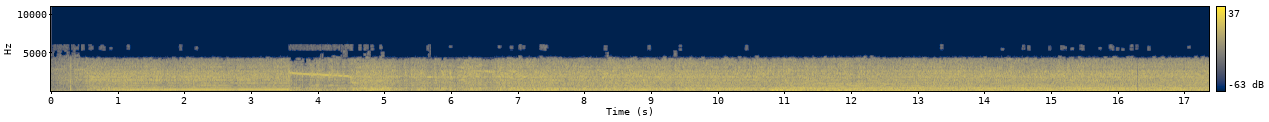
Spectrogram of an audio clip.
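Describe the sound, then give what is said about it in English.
A loud, steady airplane engine drone runs throughout as the engine is warmed up at an airport at night before takeoff, with a rising whine early on and a deeper rumbling tone building near the end, like a propeller engine revving up. “I didn't waste much time warming up the engine.”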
